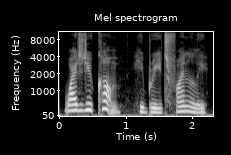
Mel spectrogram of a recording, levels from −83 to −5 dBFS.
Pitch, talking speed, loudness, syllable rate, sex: 195 Hz, 180 wpm, -18 LUFS, 5.0 syllables/s, female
